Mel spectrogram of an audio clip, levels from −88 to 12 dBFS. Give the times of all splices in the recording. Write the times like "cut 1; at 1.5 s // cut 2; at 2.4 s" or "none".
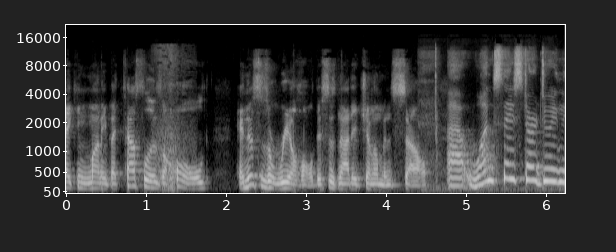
cut 1; at 4.6 s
